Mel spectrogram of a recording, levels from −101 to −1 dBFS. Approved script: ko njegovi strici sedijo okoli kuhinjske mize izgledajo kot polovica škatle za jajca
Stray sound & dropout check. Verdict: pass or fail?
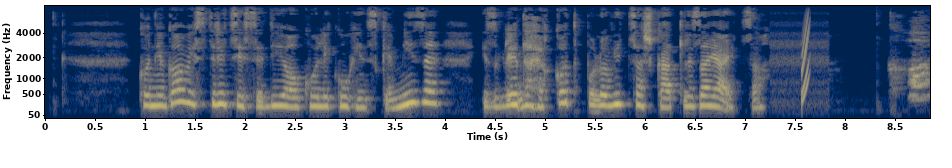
fail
